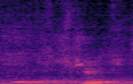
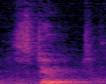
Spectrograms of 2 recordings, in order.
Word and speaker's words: student: Well, you notice that the first sound is different and so is the rest. So, we get this kind of thing. Stewart student compared with my more conservative pronunciation which was student ste student English like all languages is changing.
